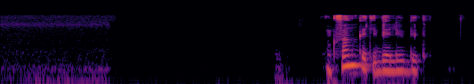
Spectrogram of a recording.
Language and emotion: Russian, neutral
